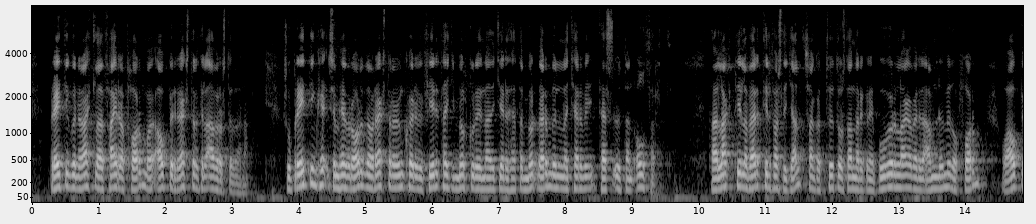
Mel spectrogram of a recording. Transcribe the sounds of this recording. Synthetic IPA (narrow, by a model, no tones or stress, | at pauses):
pɾeːjt̪iŋkʏnɛɾajht̪laðafaːjɾafɔɾmɔa̰ːwpɪɾɪrɛkst̪ɾat̪ʰɪlaːðvɛɾast̪œːða̰na̰ | supɾeːjt̪iŋksɛmɦɛvʏɾɔɾðɪawrɛkst̪ɾaɾʏmkʰvɛɾɪvɪðfɪːɾɪɾt̪ʰajcɪmjowlkʏɾɪðɪnaðɪcɛːɾɪθɛht̪avɛɾmʏlʏnacʰɛɾvɪθɛsʏːt̪anoːwθa̰r̥t̪ | θaðɛɾlaxt̪ʰːɪlaðvɛɾat̪ʰɪlfaslɪcalt̪sawŋkʰvat̪ʰʏht̪ʰowst̪anaɾakɾejnpuːvœɾʏlaːɣavɛɾðɪa̰vnʏːmɪðaɣfɔɾm | ɔ̰ɣaːwp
